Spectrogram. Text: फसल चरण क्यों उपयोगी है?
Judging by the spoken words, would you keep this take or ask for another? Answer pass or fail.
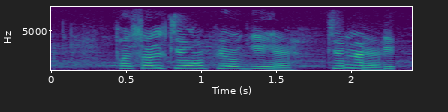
fail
